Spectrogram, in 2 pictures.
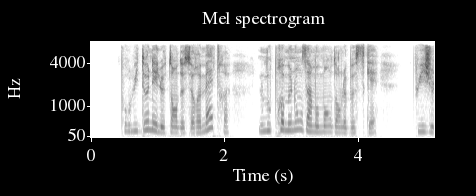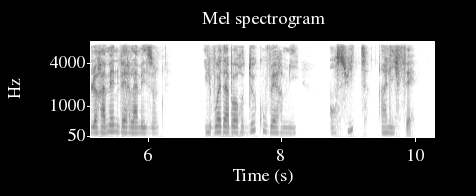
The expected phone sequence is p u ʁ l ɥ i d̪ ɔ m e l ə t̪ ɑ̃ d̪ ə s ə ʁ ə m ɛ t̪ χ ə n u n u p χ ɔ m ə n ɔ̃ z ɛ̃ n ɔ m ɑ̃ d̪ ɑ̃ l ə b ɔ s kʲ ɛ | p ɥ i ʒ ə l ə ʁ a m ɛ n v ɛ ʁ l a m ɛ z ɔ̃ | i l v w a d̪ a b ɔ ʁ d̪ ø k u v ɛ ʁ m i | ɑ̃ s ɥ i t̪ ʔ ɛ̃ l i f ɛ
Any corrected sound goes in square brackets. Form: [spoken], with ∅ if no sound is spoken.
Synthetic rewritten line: p u ʁ l ɥ i d̪ ɔ [n] e l ə t̪ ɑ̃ d̪ ə s ə ʁ ə m ɛ t̪ χ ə n u n u p χ ɔ m ə n ɔ̃ z ɛ̃ [m] ɔ m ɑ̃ d̪ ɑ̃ l ə b ɔ s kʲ ɛ | p ɥ i ʒ ə l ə ʁ a m ɛ n v ɛ ʁ l a m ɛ z ɔ̃ | i l v w a d̪ a b ɔ ʁ d̪ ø k u v ɛ ʁ m i | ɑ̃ s ɥ i t̪ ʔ ɛ̃ l i f ɛ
